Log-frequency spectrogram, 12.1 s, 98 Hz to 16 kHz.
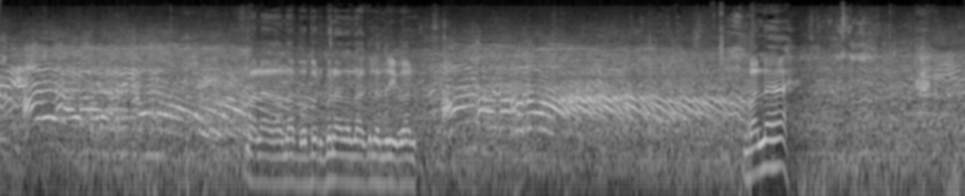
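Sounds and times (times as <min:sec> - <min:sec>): large outdoor crowd: 0:00.0 - 0:12.0.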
